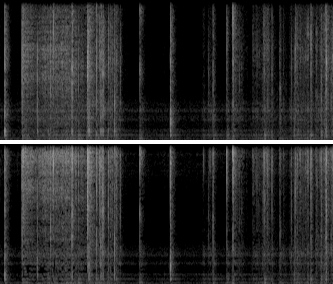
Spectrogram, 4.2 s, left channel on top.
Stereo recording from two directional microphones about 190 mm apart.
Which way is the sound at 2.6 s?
25° right (ahead or behind).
